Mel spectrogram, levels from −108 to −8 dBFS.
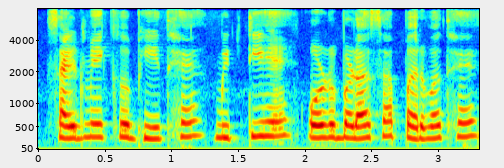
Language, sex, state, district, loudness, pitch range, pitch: Hindi, female, Bihar, Gaya, -22 LUFS, 260-300 Hz, 275 Hz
